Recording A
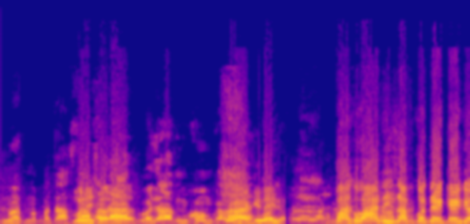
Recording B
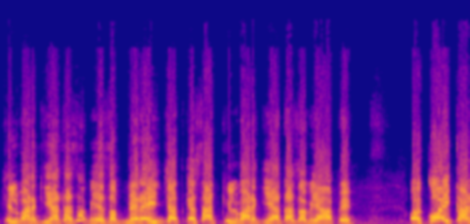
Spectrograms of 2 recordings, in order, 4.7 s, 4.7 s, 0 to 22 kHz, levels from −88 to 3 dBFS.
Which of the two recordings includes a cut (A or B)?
A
